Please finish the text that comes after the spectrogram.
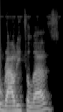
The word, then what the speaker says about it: Rowdy Tellez: Also, Rowdy Tellez, as I believe how you say his name.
